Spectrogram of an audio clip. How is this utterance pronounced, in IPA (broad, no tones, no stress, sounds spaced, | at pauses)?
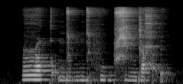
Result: ʕ u q ɔ̰ n d ʌ b n d ə̰ f u b ɕ ə ŋ ɡ ɛ ħ ɛ̰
